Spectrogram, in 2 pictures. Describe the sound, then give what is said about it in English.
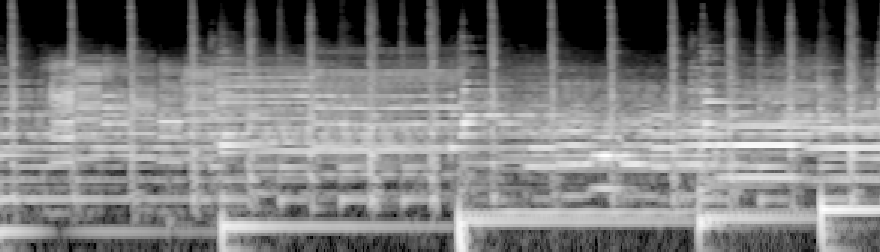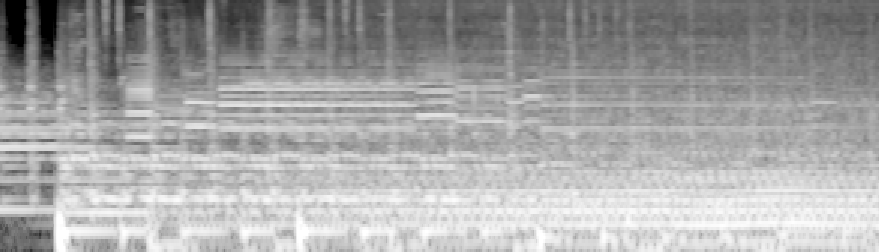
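Roar of a car running without a catalytic converter, its exhaust system faulty, heard alone as a loud, continuous, throaty engine drone with a pulsing texture that swells fuller and rougher partway through. “That is the lovely roar of a car without a catalytic converter.”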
